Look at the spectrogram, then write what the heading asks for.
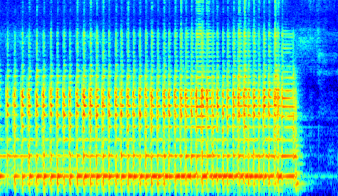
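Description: Fast, even alternate picking on the open high E string of an electric guitar, a rapid tremolo of repeated notes through a distorted tone, ending with an abrupt stop after about four seconds.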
